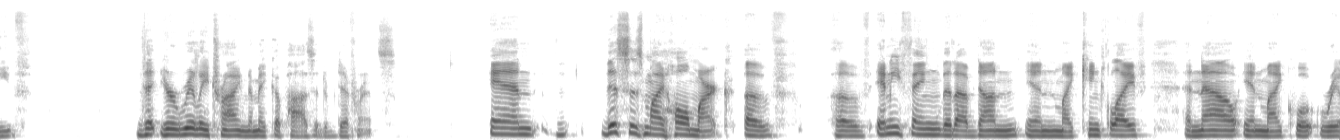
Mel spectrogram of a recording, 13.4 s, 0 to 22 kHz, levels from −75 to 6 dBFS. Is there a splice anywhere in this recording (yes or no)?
no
